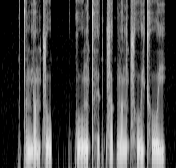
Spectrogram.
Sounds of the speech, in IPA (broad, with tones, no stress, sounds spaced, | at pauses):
t̪ ɐ˨˩ n j ɐ˧ m t͡s uː˧ p̚ | k uː˨˥ ŋ t̪ʰ ɪ˨˥ k̚ t͡s ɐ˨ k̚ m ɐ˨˩ ŋ t͡sʰ uː˧ j kʰ uː˥ j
